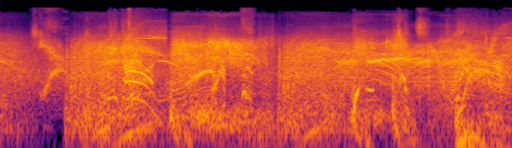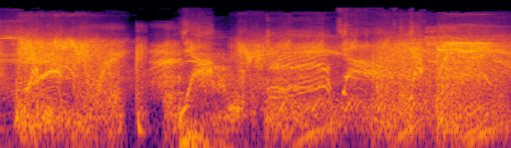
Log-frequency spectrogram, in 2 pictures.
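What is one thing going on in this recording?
Energy blasts whoosh and explode.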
